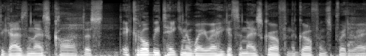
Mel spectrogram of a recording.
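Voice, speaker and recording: A man's medium-pitched voice with a New York accent, at a fairly quick pace, in dry, close sound with no echo. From Brooklyn, New York. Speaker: fitness trainer. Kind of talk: casual chat.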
